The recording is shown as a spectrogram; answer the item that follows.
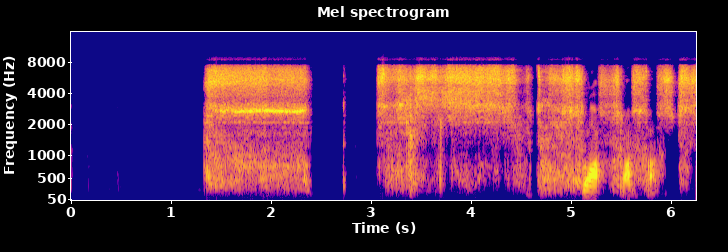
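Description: A man's drawn-out mouth hissing, a mock peeing sound for a toy goat urinating, coming in two long spells from about a second and a half in.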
